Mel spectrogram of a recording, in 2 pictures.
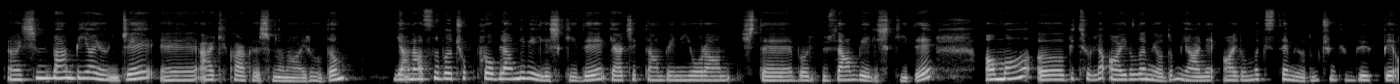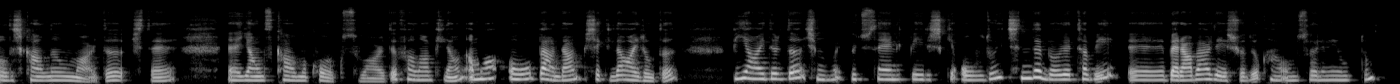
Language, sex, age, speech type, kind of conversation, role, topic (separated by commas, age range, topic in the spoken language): Turkish, female, 40-44, conversation, advice, user, Yeni bir ilişkide kendime iyi bakarken sağlıklı sınırlarımı nasıl belirleyip koruyabilirim?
